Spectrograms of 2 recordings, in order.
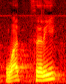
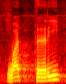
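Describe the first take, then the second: Both takes have the same delivery.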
